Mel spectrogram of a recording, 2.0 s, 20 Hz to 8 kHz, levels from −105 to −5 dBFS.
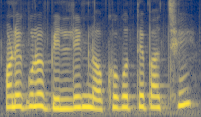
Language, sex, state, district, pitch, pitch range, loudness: Bengali, female, West Bengal, Cooch Behar, 280 Hz, 275-300 Hz, -12 LUFS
